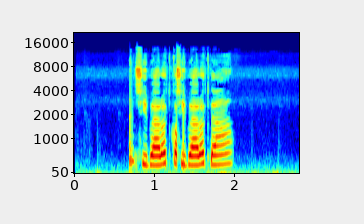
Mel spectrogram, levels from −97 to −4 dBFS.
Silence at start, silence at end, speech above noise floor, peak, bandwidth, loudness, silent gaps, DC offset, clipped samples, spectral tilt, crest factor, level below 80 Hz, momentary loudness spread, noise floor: 0.7 s; 0.85 s; 34 dB; -4 dBFS; 14.5 kHz; -16 LUFS; none; under 0.1%; under 0.1%; -2 dB/octave; 16 dB; -50 dBFS; 12 LU; -50 dBFS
